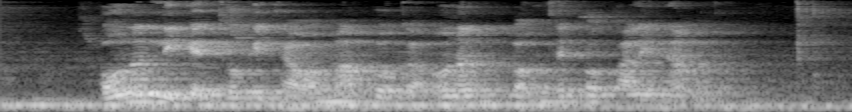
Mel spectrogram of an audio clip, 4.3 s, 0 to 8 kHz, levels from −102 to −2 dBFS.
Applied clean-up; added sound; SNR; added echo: none; none; none; reverberation time 0.9 s.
